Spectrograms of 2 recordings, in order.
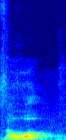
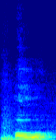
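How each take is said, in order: First: It carries the tone pattern meaning hand. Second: It carries the tone pattern meaning broom. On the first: It means a hand. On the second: It means a broom.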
